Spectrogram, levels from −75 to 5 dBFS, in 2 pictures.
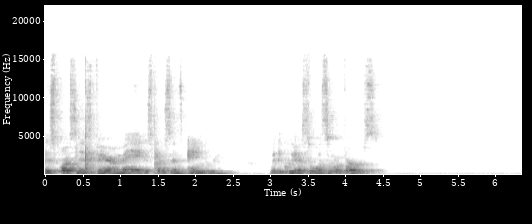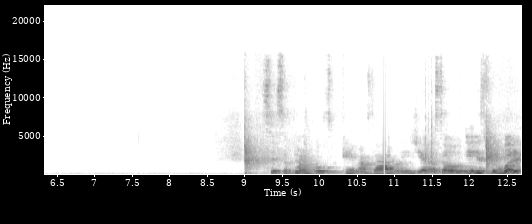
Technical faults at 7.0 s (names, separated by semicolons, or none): none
